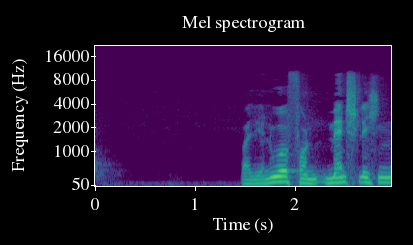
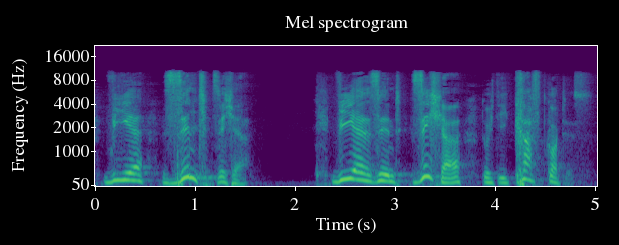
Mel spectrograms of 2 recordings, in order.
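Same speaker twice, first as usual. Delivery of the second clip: slow, weighted "Wir sind sicher", each word set apart; emphatic assertion; slower than usual. Real, not acted. Preacher stressing to the congregation what Scripture affirms, "Wir sind sicher" slow and emphatic. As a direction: drive home "Wir sind sicher" slowly and firmly. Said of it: "betont das mit allem Nachdruck".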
